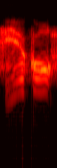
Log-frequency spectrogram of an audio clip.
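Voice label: "vehicle", English; JTAC; Target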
